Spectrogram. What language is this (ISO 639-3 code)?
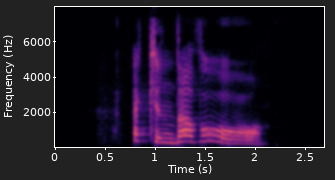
kab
